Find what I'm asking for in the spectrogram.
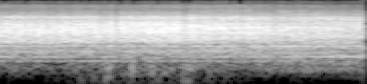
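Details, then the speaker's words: Taco boiler circulator pump motor in a bar, greased and fan-cooled, bearings failing: constant motor hum with dry raspy grinding hiss on top; worn motor bearings, still running before replacement. "It sounds like we're still running. So Friday, it's not gonna be running for long."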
